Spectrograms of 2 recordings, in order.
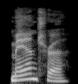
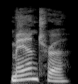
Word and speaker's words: mantra: Both US and UK have the same pronunciation of this word. Mantra. Now read the syllables shown on the screen naturally. Man. Tr. Mantra. Stress man and keep tr soft.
